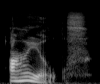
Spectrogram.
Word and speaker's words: aisle: We don't pronounce most of those letters.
